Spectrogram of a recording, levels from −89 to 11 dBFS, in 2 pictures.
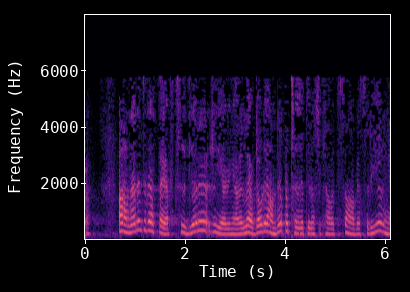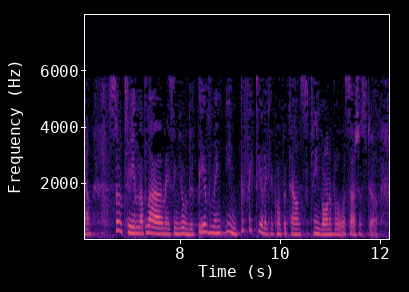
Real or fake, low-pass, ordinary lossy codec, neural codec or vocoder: fake; 7.2 kHz; MP3, 24 kbps; codec, 16 kHz, 1.1 kbps, Voila-Tokenizer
